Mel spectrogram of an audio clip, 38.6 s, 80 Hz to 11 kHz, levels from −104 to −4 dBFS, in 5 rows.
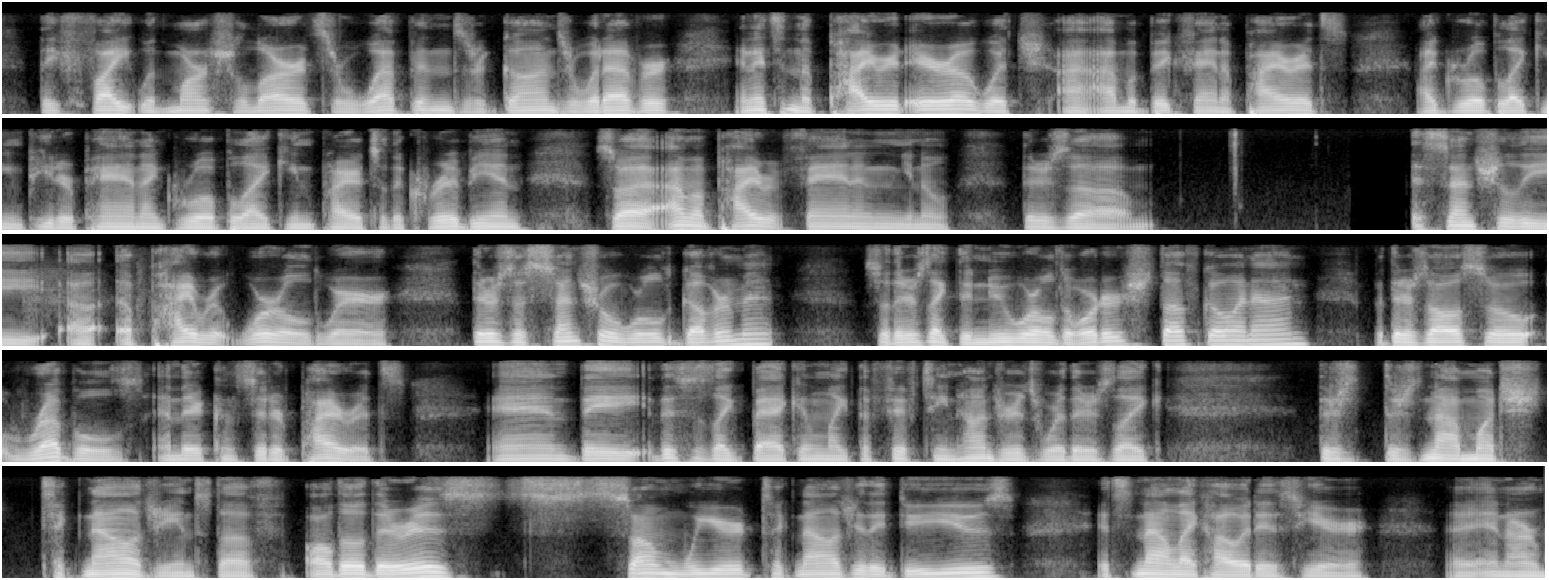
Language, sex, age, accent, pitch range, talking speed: English, male, 30-49, American, 90-105 Hz, 180 wpm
